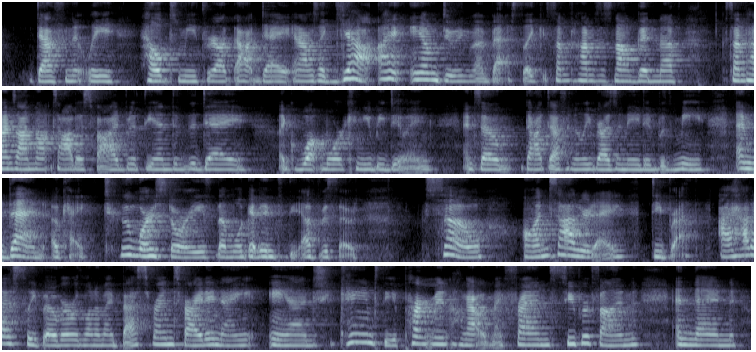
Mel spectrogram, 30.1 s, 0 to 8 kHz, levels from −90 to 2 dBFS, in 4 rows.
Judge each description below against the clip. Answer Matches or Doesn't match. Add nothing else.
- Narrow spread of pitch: Matches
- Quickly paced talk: Doesn't match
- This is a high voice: Matches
